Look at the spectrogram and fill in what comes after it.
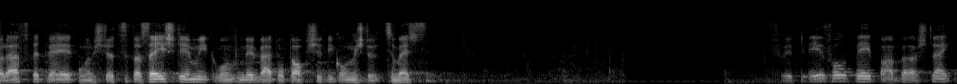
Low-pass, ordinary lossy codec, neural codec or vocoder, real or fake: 7.2 kHz; MP3, 48 kbps; codec, 24 kHz, 0.9 kbps, WavTokenizer, medium music audio release; fake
